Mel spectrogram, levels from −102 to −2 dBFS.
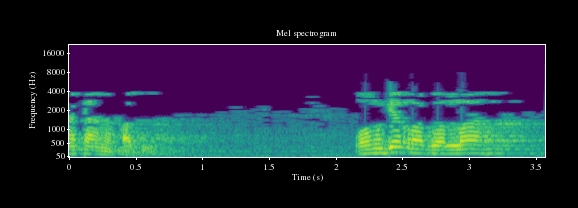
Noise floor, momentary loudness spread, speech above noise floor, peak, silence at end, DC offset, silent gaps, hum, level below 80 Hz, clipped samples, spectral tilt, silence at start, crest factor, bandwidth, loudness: -41 dBFS; 17 LU; 26 dB; 0 dBFS; 0 s; under 0.1%; none; none; -50 dBFS; under 0.1%; -10 dB/octave; 0 s; 16 dB; 5.8 kHz; -15 LUFS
